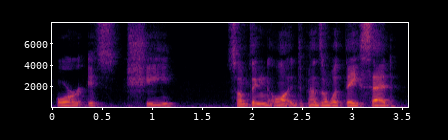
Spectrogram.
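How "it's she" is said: soft, offhand correction; casual, polite. Retold or imitated. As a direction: slip in a polite correction, softly. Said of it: "very casually and politely say".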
